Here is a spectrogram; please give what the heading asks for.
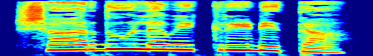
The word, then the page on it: ಶಾರ್ದೂಲವಿಕ್ರೀಡಿತ: śardūla vikrīḍita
